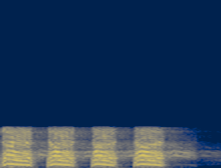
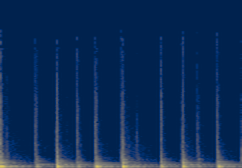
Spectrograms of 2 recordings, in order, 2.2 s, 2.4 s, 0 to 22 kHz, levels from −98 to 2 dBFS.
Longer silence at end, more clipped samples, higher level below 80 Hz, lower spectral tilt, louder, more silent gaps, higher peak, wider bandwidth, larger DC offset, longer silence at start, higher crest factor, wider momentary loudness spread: first, 0.35 s vs 0.15 s; neither; first, -66 dBFS vs -76 dBFS; second, -1 dB/octave vs -7.5 dB/octave; first, -16 LUFS vs -30 LUFS; neither; first, -2 dBFS vs -8 dBFS; second, 5.4 kHz vs 6.8 kHz; neither; about the same, 0 s vs 0 s; about the same, 16 dB vs 20 dB; second, 4 LU vs 15 LU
